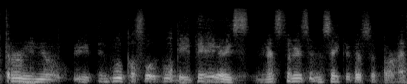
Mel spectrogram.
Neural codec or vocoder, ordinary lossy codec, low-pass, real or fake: codec, 44.1 kHz, 0.9 kbps, DAC; AAC, 64 kbps; 14.4 kHz; fake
